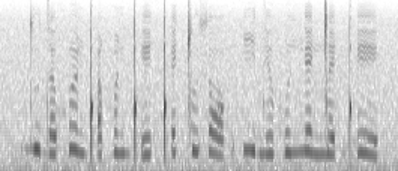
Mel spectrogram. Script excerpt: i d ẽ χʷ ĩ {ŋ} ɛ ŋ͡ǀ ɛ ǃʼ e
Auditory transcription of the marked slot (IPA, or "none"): ŋ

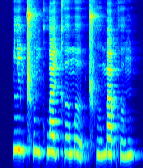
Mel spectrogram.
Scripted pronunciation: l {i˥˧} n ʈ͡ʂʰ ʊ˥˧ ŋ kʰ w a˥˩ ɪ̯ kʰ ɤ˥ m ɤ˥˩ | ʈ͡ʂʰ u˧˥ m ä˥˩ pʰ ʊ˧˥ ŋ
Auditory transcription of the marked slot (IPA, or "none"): i˥˧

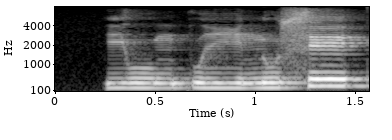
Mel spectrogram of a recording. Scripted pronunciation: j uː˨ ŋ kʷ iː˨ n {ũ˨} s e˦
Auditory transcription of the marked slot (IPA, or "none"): u˨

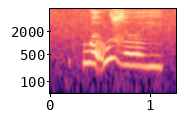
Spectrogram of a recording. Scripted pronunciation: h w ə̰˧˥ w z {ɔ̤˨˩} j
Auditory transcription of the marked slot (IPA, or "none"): ə̤˨˩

